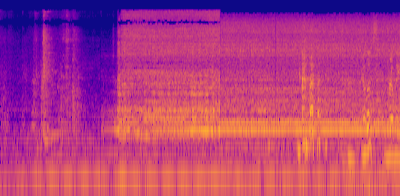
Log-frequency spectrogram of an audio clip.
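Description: Stand mixer running with its flat beater working flour and liquid into a thin cake batter. It hums quietly at first, then about two seconds in it gets much louder, with a steady whine that holds.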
